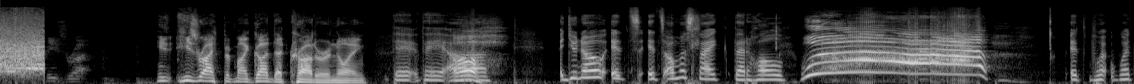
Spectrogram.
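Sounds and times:
speech: 0:00.5 - 0:08.8, 0:09.8 - 0:11.3
person imitating a hysterical scream: 0:08.0 - 0:10.0.

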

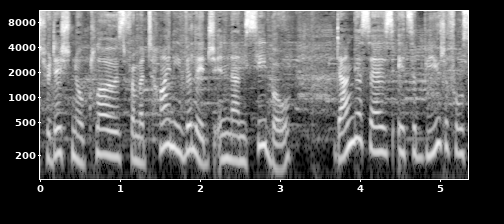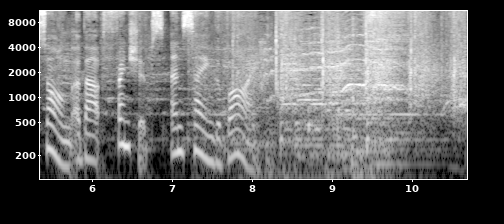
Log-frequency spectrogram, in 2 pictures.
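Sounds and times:
speech: 0:00.0 - 0:08.9
crowd cheering: 0:07.7 - 0:10.6
audience standing ovation applause: 0:07.8 - 0:10.6.

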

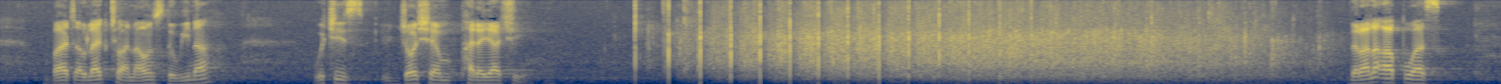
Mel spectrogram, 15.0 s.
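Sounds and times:
speech: 0:00.5 - 0:02.2, 0:03.1 - 0:05.4, 0:13.5 - 0:14.5
audience applause: 0:06.3 - 0:13.5.

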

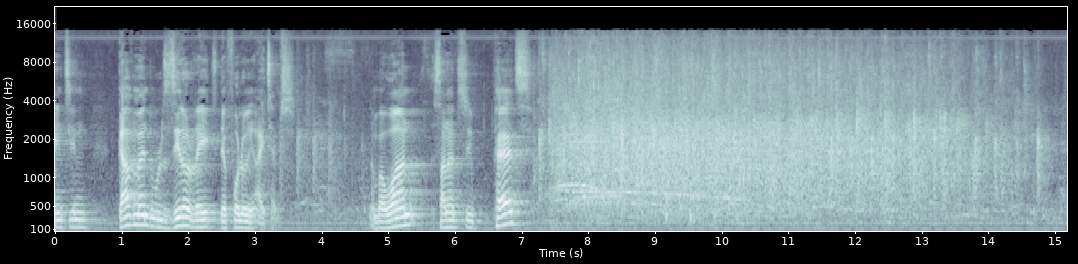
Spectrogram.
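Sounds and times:
speech: 0:00.0 - 0:03.7, 0:04.7 - 0:07.5
audience applause: 0:07.2 - 0:15.1.

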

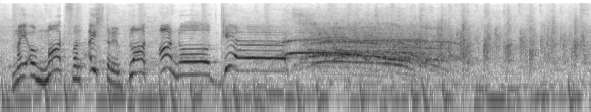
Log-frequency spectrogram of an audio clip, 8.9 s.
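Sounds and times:
speech: 0:00.2 - 0:05.1
crowd cheering and whooping to welcome a performer: 0:04.2 - 0:07.1
steady scattered applause: 0:04.3 - 0:08.8.

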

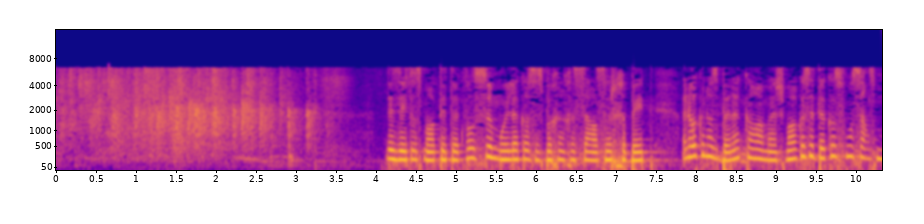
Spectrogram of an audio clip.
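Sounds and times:
group applause: 0:00.0 - 0:03.6
speech: 0:04.1 - 0:10.3.

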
